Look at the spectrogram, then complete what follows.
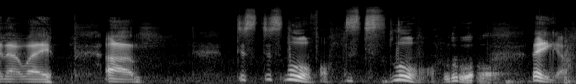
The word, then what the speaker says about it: Louisville: way um just just louisville just louisville there you go thank you that's that's all i'm going to ask there's an s in that word yeah no even in louisville the ass is silent dude joseph says sorry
